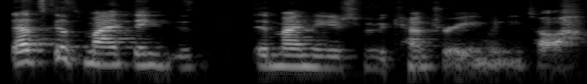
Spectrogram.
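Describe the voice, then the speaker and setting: A woman's voice: medium pitch, fast, fairly bright tone. A middle-aged American woman hosting a podcast, chatty and playful, laughing often in casual conversation. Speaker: podcast host. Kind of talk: casual chat.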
